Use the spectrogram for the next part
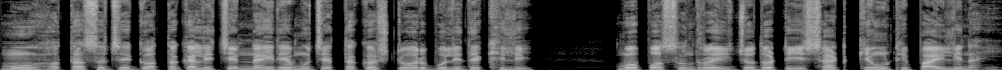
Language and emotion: Odia, sad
